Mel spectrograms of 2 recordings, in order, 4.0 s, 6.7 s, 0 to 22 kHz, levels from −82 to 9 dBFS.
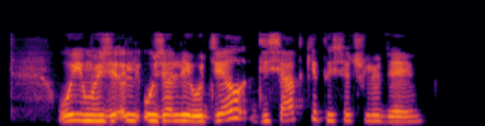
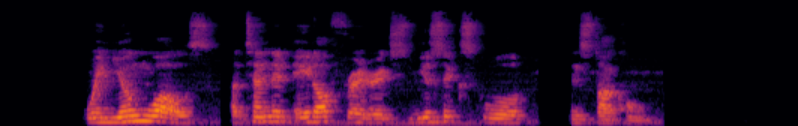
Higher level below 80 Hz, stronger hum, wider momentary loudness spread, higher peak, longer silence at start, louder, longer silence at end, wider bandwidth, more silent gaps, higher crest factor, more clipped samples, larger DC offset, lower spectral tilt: first, -56 dBFS vs -66 dBFS; neither; second, 9 LU vs 15 LU; first, -2 dBFS vs -8 dBFS; second, 0.2 s vs 0.75 s; first, -16 LUFS vs -25 LUFS; second, 0.55 s vs 1.2 s; second, 7.6 kHz vs 15 kHz; neither; about the same, 14 dB vs 18 dB; neither; neither; about the same, -4.5 dB/octave vs -5.5 dB/octave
